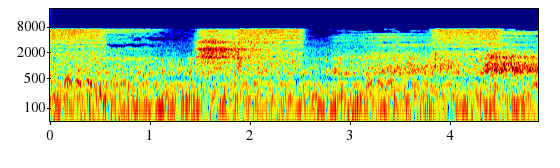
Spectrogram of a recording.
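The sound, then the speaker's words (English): A person taking deep breaths: a few long, rushing, noisy breaths in a slow, steady cycle, fairly loud and alone without talk. “Just take deep breaths.”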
